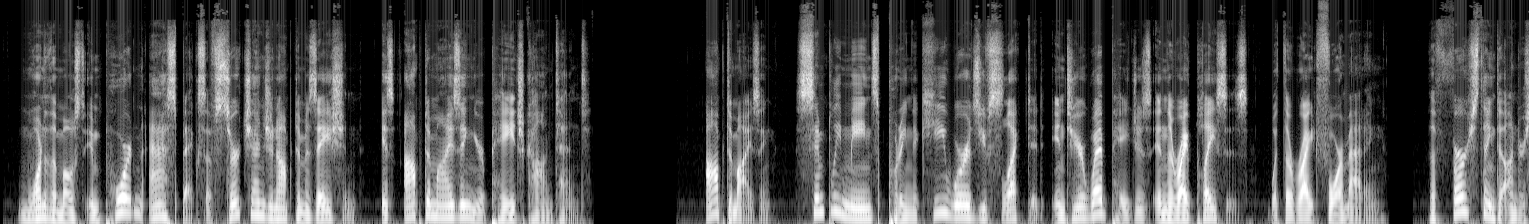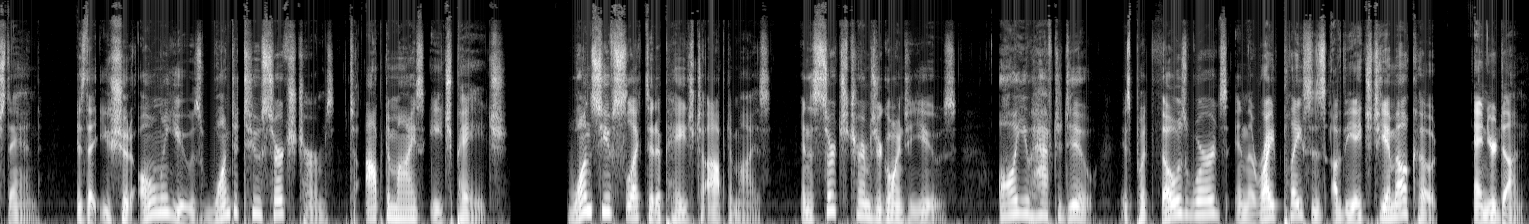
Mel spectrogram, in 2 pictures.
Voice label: Tech Explainer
